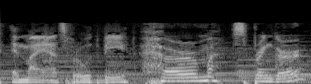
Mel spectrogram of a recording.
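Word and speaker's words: Herm Sprenger: And my answer would be Herm Springer, it's a German, Herm Springer dog training colors.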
